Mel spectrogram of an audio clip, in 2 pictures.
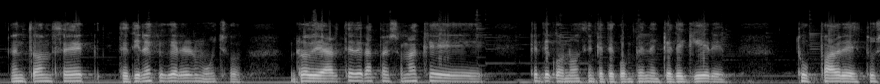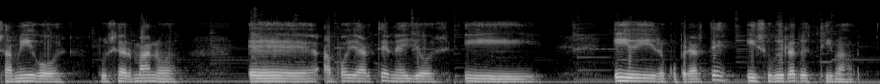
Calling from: Cádiz, Andalusia, Spain; de Cádiz.

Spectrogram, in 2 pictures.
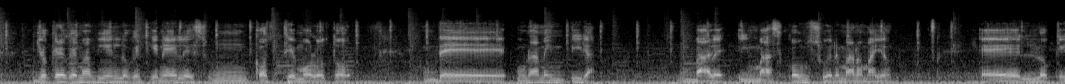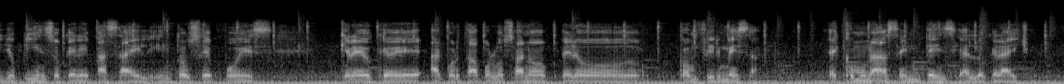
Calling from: Seville, Andalusia, Spain; corresponsal de Sevilla.

